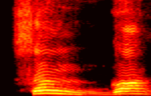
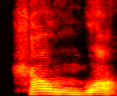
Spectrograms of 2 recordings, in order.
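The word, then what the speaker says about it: Ṣàngó: Eles estão dizendo San. Sangó não é Xangó.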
